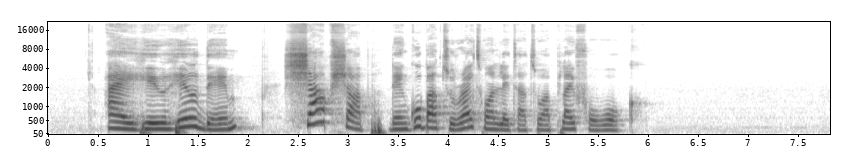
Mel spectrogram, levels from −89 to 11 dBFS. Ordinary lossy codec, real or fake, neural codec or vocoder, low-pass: none; real; none; none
